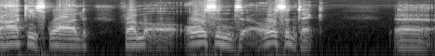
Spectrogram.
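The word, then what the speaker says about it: Ahuntsic: squad from uh orson's osintec uh i can never pronounce austin schtick anyway a-h-u-n-t-s-i-c austin thank you now uh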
